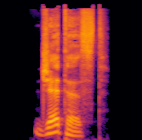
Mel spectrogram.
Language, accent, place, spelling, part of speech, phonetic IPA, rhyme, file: German, Germany, Berlin, jettest, verb, [ˈd͡ʒɛtəst], -ɛtəst, De-jettest.ogg
- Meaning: inflection of jetten: 1. second-person singular present 2. second-person singular subjunctive I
